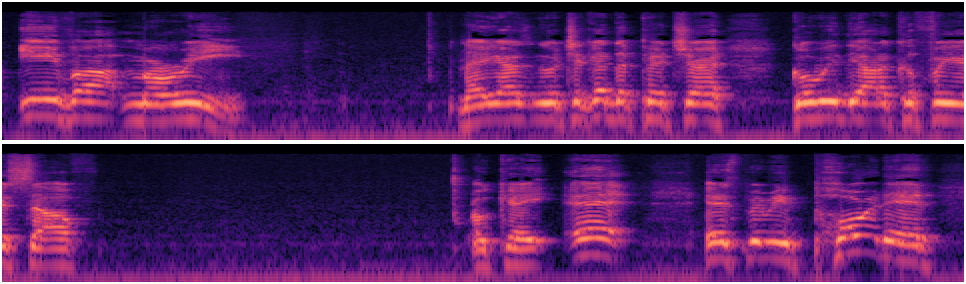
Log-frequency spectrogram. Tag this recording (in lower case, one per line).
speech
